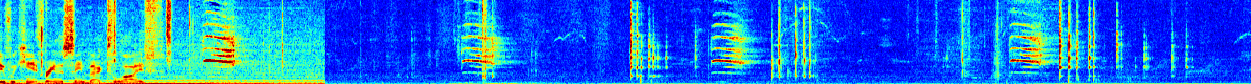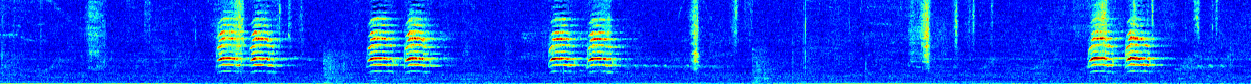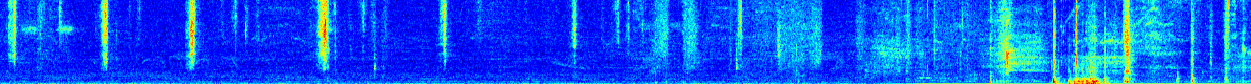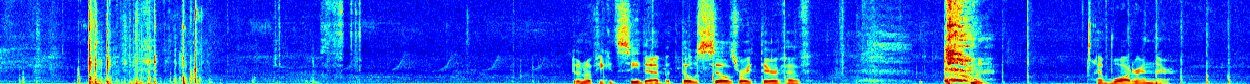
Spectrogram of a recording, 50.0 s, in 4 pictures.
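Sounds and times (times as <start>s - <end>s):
bird chirping: 1.9s - 2.6s.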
